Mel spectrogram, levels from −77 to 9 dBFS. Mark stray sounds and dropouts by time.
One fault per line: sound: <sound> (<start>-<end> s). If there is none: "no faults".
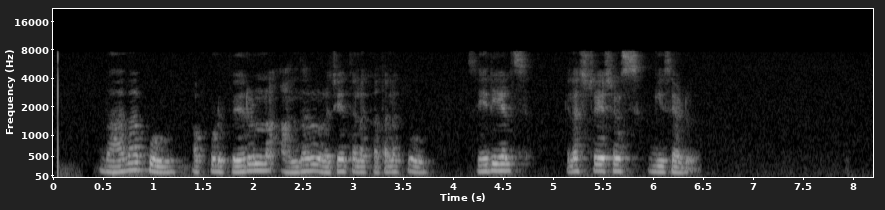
no faults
